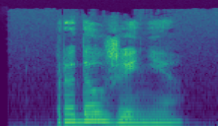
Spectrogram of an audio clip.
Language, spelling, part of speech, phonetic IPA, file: Russian, продолжение, noun, [prədɐɫˈʐɛnʲɪje], Ru-продолжение.ogg
- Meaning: continuation (act or state of continuing)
